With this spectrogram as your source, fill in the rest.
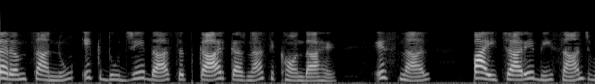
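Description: From start to finish the speech carries plainly audible damage of the kind that points to MP3 compression, likely at a low bitrate in the region of 24 kbps. Nothing sounds above 4.5 kHz, so the speech is dull and muffled, and weak frequency detail flickers in and out between frames, giving a watery, swirling texture. A spectrogram would show a hard ceiling at 4.5 kHz, with patchy, blocky energy below it where components blink on and off.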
